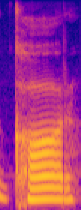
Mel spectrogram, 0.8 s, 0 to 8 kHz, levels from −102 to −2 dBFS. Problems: none marked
